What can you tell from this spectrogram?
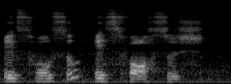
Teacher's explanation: Esforço, aquela voz mais grave. Esforços é aquela voz mais aguda. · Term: Plural com mudança de timbre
